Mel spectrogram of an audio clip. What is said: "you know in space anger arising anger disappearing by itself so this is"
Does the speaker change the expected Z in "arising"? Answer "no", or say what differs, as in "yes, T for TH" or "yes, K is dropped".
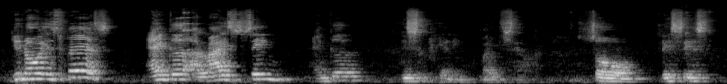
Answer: yes, S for Z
